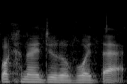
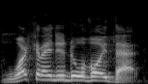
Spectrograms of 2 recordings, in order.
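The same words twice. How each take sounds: First: It is spoken at a quieter volume. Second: It is spoken at a louder volume.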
